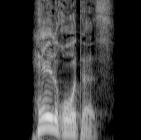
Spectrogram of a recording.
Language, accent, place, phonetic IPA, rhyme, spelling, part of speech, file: German, Germany, Berlin, [ˈhɛlˌʁoːtəs], -ɛlʁoːtəs, hellrotes, adjective, De-hellrotes.ogg
- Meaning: strong/mixed nominative/accusative neuter singular of hellrot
